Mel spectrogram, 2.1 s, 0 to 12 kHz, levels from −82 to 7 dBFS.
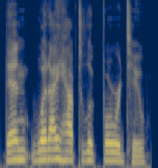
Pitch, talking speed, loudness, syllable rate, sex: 170 Hz, 225 wpm, -15 LUFS, 4.8 syllables/s, female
